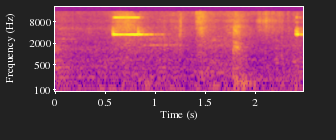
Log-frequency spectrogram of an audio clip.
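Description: Near silence with a single short, high-pitched electronic beep about half a second in.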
